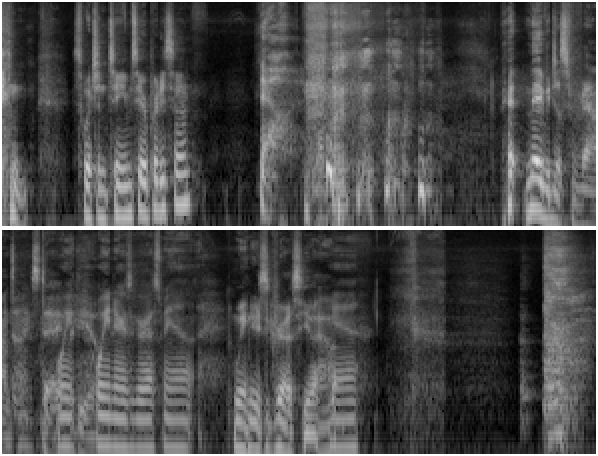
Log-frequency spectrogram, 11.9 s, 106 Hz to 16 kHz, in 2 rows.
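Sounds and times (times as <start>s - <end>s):
speech: 0.0s - 2.0s, 2.6s - 4.3s, 5.0s - 10.2s
person coughing: 11.1s - 11.8s.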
